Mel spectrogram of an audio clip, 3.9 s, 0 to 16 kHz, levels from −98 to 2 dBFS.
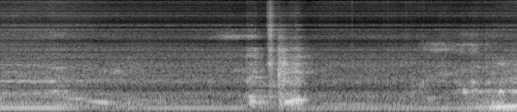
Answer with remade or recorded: remade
